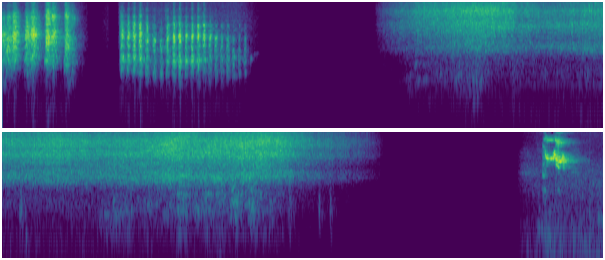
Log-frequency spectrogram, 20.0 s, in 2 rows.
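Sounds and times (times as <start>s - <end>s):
porcupine quills rattling: 6.6s - 16.0s.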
